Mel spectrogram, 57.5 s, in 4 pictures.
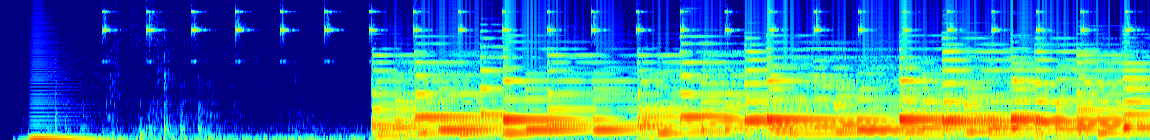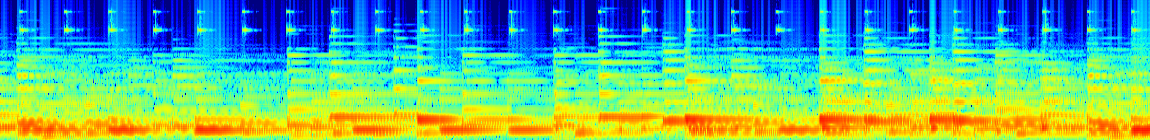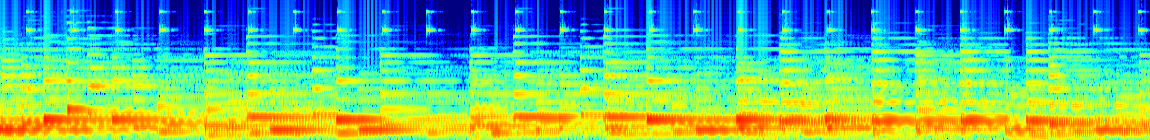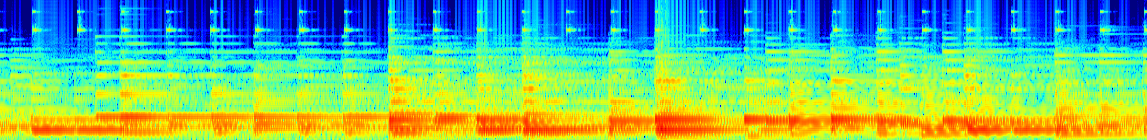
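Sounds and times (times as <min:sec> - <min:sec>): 
piano: 0:00.2 - 0:57.4.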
